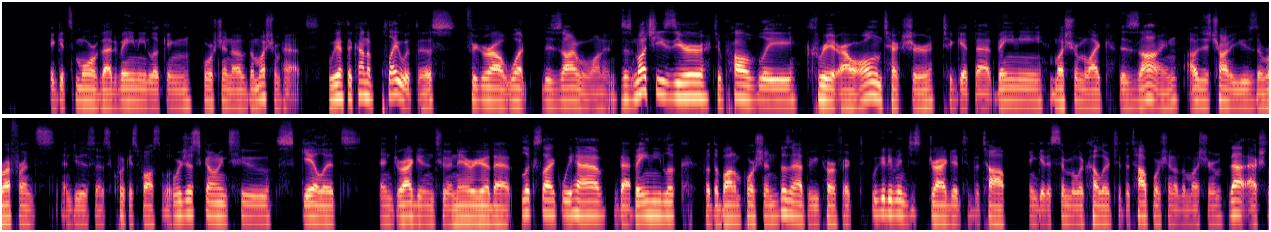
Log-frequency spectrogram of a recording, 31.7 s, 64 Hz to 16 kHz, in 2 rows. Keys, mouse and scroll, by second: 1.4 w, 2.1 click, 3.4 e, 3.6 r, 4.3 click, 5.6 w, 5.8 click, 6.1 e, 6.3 r, 6.4 click, 9.0 w, 9.2 r, 9.8 click, 10.7 w, 10.9 click, 11.4 r, 11.6 click, 12.4 click, 13.0 super+z, 13.2 super+z, 14.2 w, 14.3 click, 14.6 e, 14.9 click, 15.8 click, 16.7 super+z, 16.8 super+z, 17.0 super+z, 17.3 super+z, 17.4 super+z, 18.4 w, 18.6 click, 20.7 click, 22.1 w, 22.2 click, 24.4 middle click, 25.2-25.5 scroll up 2, 25.8 middle click, 26.3 click, 28.0-28.5 scroll down 3, 28.5 middle click, 29.1-30.0 scroll up 1, 30.0 e, 30.3 click, 31.0 w, 31.2 scroll up 3, 31.5 click.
